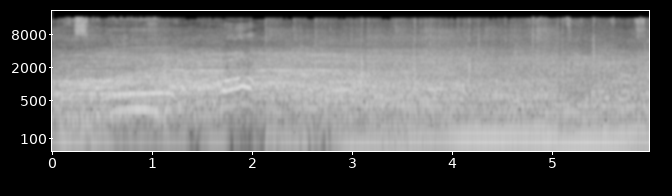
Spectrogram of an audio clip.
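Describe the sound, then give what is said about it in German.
A large crowd of football fans roars and shouts at one of the Danish team's shots on goal, a dense, continuous wash of voices with a few rising whoops and scattered claps; the noise stays loud throughout, with a low hum joining partway. “Denn Stimmung ist erlaubt, wie hier bei einem der Torschüsse der Dänen.”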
